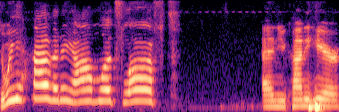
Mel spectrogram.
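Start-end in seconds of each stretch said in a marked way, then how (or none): 0.0-1.8 very high-pitched shout. Telling a story, the speaker acts out a man leaning back and yelling to the back. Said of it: "leans into the back and yells out".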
